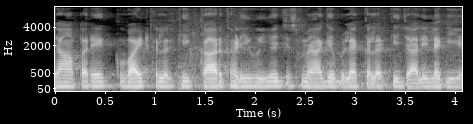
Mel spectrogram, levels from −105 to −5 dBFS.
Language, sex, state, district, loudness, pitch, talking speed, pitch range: Hindi, male, Punjab, Kapurthala, -20 LUFS, 110 Hz, 250 wpm, 105-115 Hz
